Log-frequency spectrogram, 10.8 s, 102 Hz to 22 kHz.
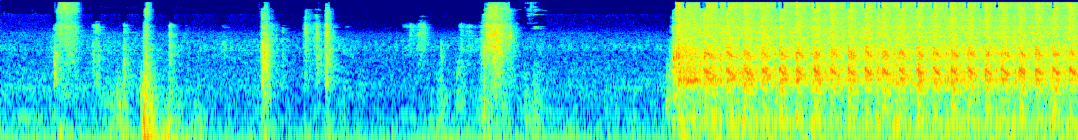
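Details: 1988 Volvo 740 GL with a 2.3 petrol B230F engine, stored almost 10 years, first start attempt: starter spins the engine at a steady, even chug of about three beats a second but it never catches; the fuel pump was then tested and replaced.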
